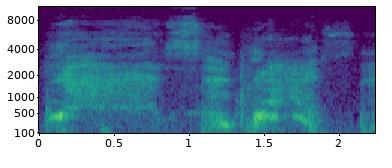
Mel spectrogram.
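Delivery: high squealing cry of yes; high-pitched squealing yes yes; squealed yes. Retold or imitated. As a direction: shriek for joy. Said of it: "I'm there like".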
